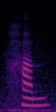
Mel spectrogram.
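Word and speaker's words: ham: the breath comes in repeat the sound hum h-a-m simple and clear and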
